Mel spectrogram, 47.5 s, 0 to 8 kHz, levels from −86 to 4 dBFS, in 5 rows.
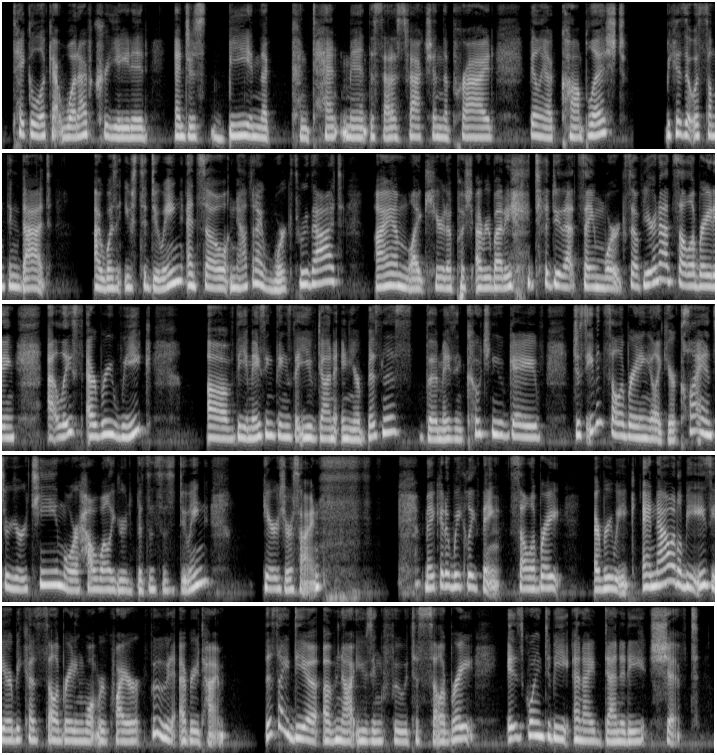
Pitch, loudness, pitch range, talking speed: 175 Hz, -20 LUFS, 160-205 Hz, 160 wpm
